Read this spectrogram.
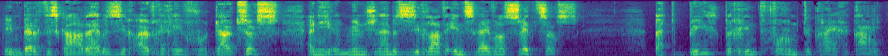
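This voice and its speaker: An actor playing an authoritative, methodical police chief detective in a radio drama, with an insistent manner and a husky voice. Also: male voice, medium pitch, sing-song, normal speed, sharp tone, exaggerated voice. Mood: measured, probing.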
